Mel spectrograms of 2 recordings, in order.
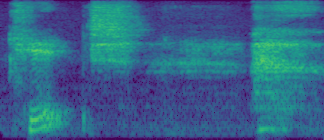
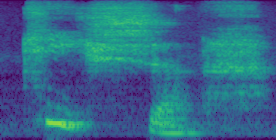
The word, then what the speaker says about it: quiche: We don't say kitsch, it's quiche.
